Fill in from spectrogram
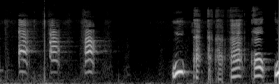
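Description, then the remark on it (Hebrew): A person imitates a monkey: three short, high squeaky calls, a brief pause, then a quick, loud run of excited chattering hoots. “אני מקווה שאני עושה קול של קוף.”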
